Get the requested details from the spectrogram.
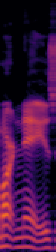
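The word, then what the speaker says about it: Martinaise: And most of the locals, in Martinez, which actually is the correct pronunciation, at least according to the voice acting,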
